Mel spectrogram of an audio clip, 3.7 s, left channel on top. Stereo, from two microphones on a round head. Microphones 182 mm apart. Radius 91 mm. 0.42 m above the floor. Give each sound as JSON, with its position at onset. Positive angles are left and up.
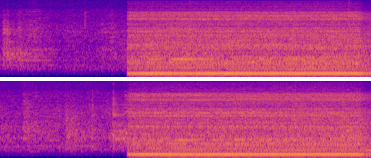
{"t": 1.3, "sound": "sawing", "side_deg": 25, "distance_m": 1.5}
